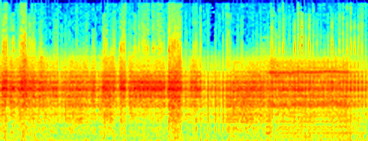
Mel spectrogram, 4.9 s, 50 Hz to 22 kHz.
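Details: Canadian Westinghouse Model 684 tube radio, after cleaning up the IF bypass circuit, on live antenna: harsh crackling buzz with irregular bursts and dropouts over hiss, believed external interference, not the radio.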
